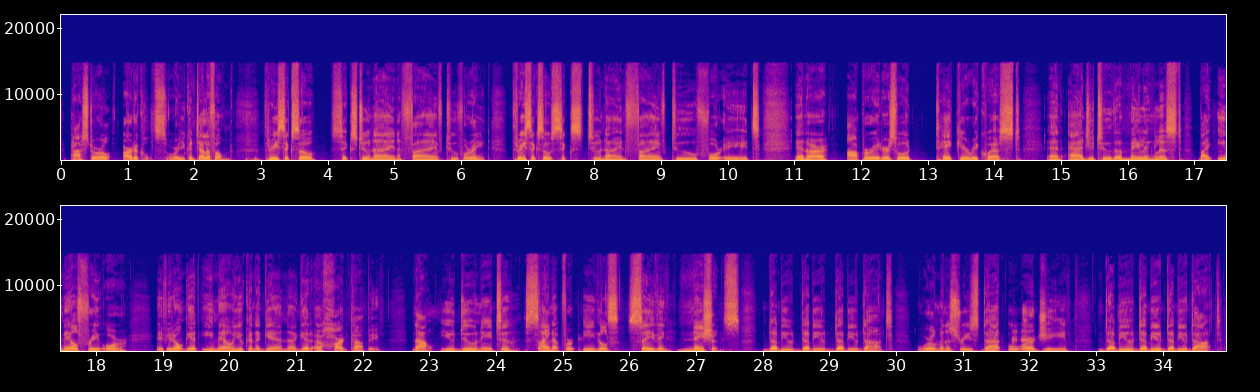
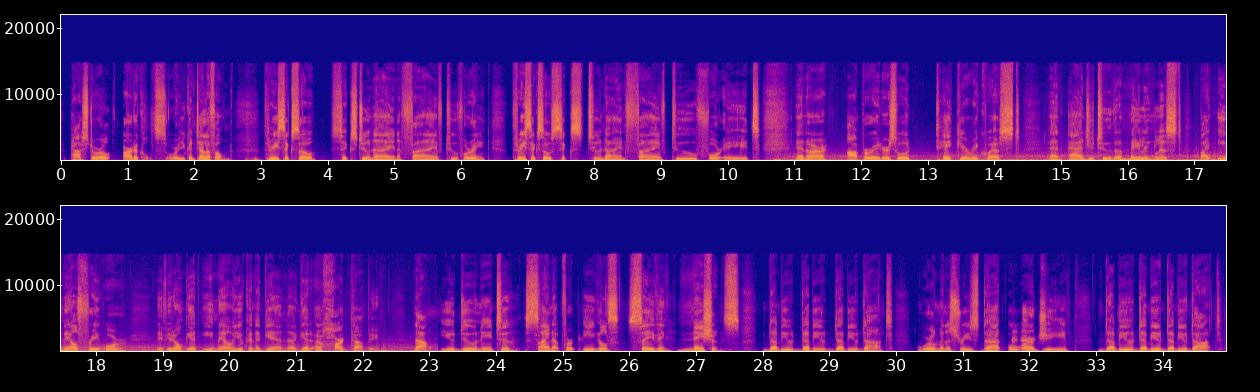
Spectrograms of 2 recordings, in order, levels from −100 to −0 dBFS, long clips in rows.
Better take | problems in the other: first | wind noise on the microphone; occasional gusts; from 11 to 23 s; 20 dB below the speech

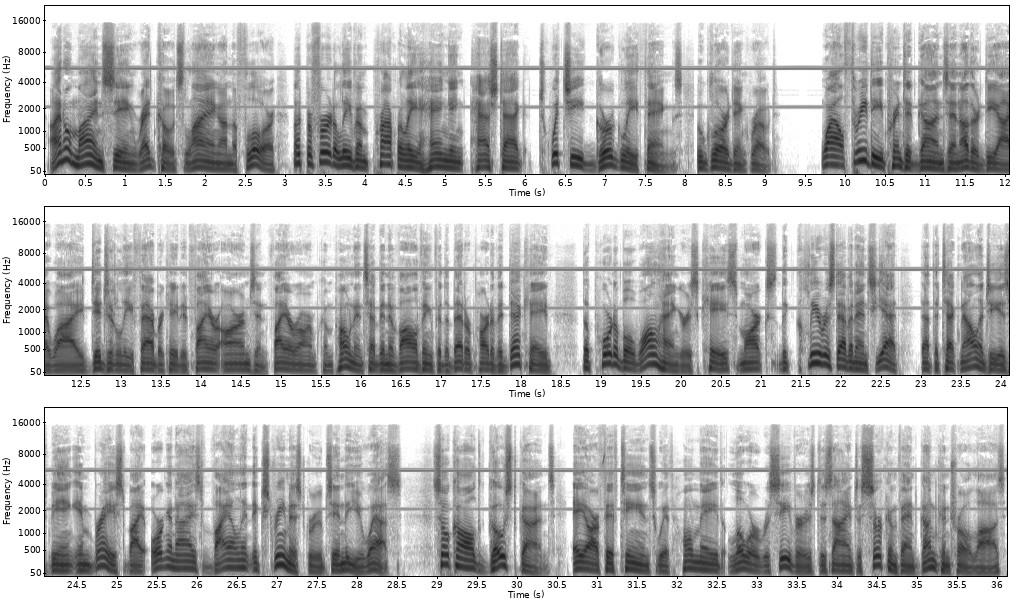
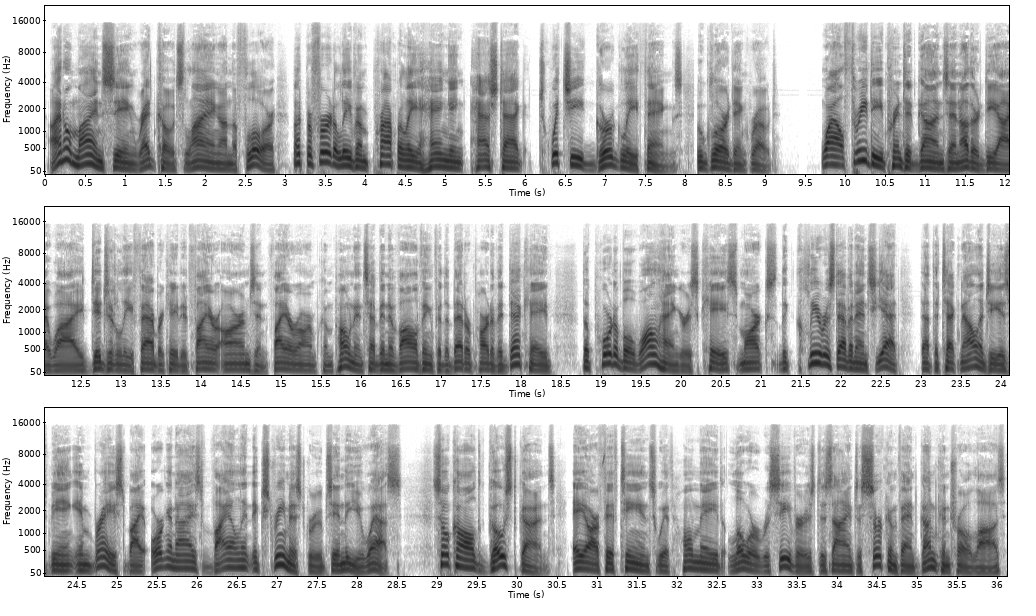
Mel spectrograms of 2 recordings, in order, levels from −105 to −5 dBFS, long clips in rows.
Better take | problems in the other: second | high-pitched whine; faint; throughout; 5.5 kHz, 20 dB below the speech

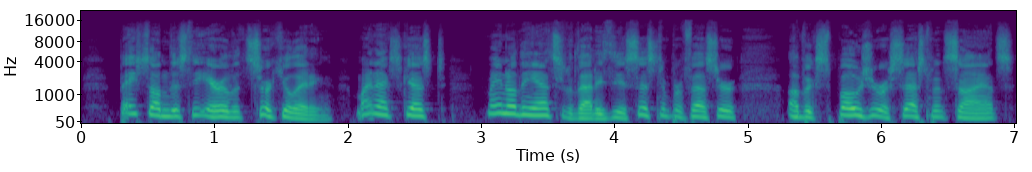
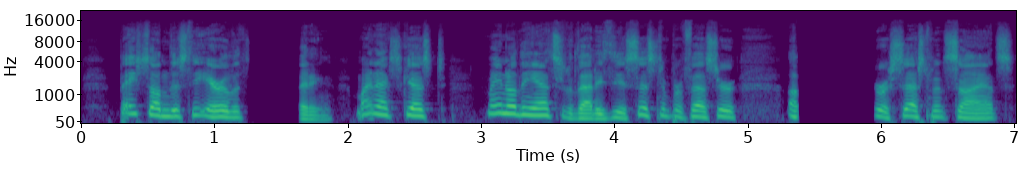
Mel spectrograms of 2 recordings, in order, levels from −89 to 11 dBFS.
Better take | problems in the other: first | audio cutting out; at 1.5 s and at 5.5 s for 0.5 s

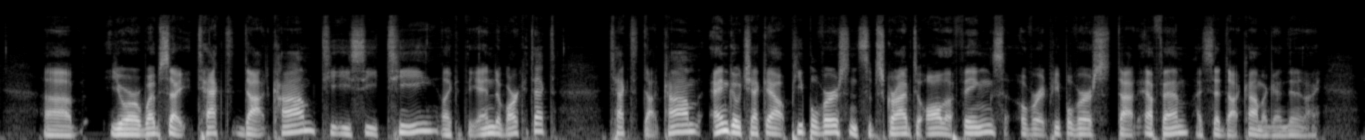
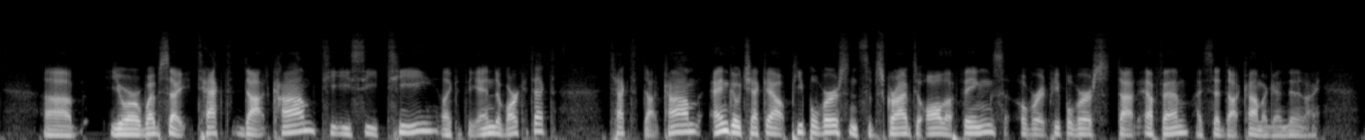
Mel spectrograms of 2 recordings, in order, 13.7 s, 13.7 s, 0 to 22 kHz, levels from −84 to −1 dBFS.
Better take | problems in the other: first | muffled; very; fading above 2 kHz

